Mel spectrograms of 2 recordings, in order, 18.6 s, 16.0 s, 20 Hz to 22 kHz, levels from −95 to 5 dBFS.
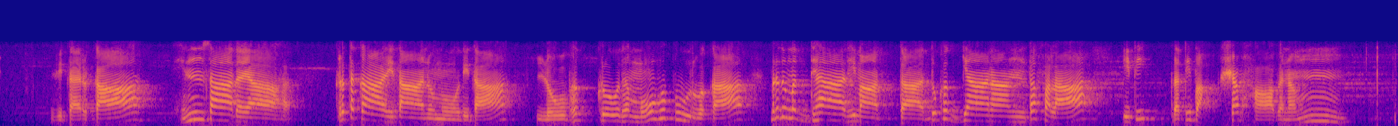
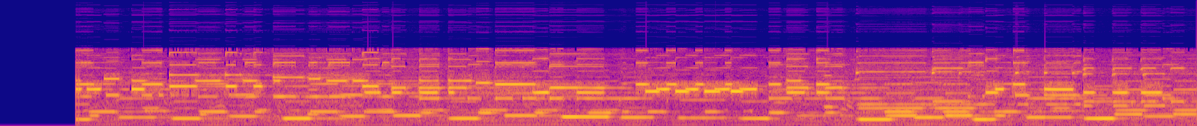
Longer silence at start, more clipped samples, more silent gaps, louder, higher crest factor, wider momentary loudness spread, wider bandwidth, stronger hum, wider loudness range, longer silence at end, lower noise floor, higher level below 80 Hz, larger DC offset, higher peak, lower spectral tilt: second, 0.7 s vs 1 s; neither; neither; second, -24 LUFS vs -10 LUFS; first, 20 dB vs 10 dB; first, 13 LU vs 4 LU; first, 6 kHz vs 4.9 kHz; neither; about the same, 4 LU vs 2 LU; first, 0.35 s vs 0 s; second, -60 dBFS vs under -90 dBFS; second, -66 dBFS vs -44 dBFS; neither; second, -6 dBFS vs 0 dBFS; second, -4.5 dB/octave vs -6 dB/octave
